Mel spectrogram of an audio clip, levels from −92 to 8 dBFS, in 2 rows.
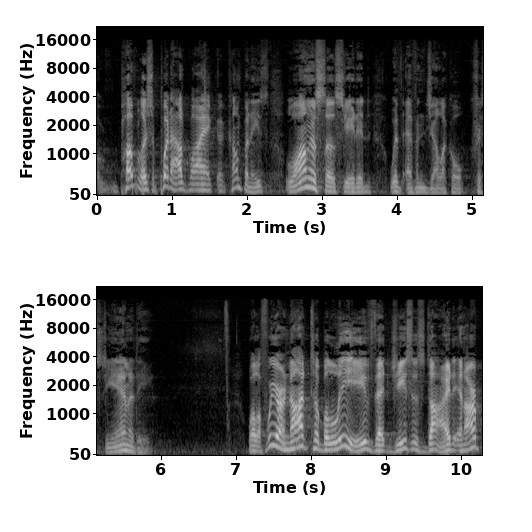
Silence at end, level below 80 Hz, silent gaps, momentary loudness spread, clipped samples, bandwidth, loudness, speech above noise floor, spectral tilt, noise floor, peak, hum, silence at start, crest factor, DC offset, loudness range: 0.05 s; -56 dBFS; none; 19 LU; under 0.1%; 16.5 kHz; -23 LUFS; 39 dB; -4 dB/octave; -64 dBFS; -2 dBFS; none; 0 s; 24 dB; under 0.1%; 12 LU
